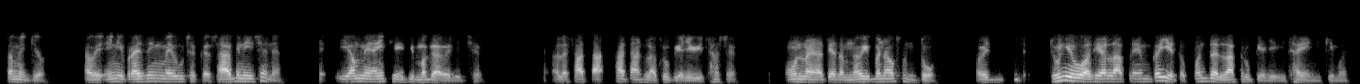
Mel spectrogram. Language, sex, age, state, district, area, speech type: Gujarati, male, 18-30, Gujarat, Junagadh, urban, conversation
